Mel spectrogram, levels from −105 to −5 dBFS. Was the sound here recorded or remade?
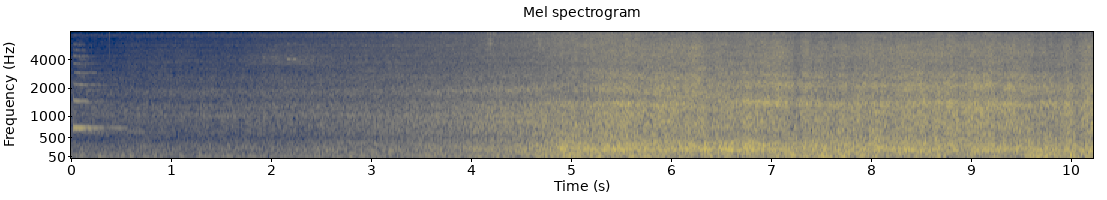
recorded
